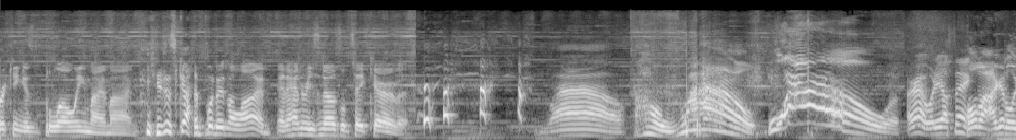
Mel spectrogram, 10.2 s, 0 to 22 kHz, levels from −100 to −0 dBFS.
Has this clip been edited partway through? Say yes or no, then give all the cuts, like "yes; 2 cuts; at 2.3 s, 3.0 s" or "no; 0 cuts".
no; 0 cuts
